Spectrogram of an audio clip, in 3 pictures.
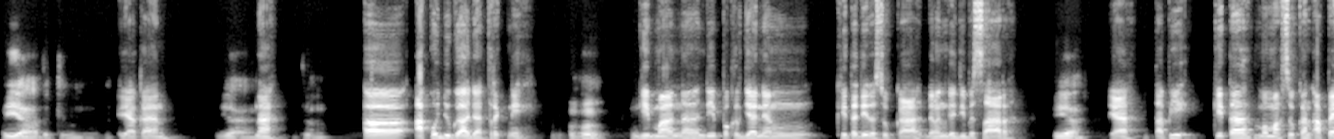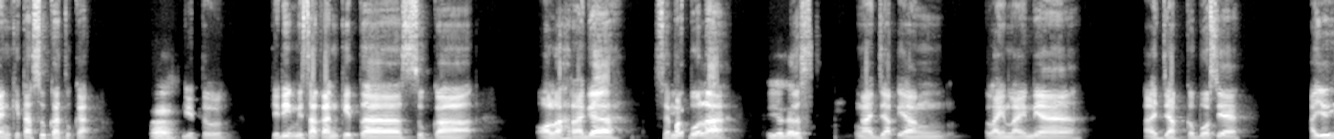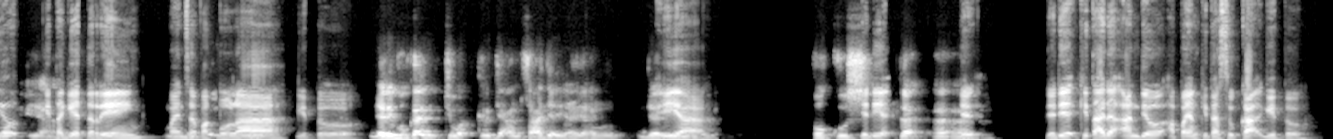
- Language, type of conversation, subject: Indonesian, unstructured, Apakah Anda lebih memilih pekerjaan yang Anda cintai dengan gaji kecil atau pekerjaan yang Anda benci dengan gaji besar?
- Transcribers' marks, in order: other background noise; in English: "gathering"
